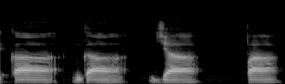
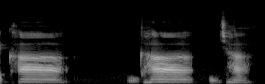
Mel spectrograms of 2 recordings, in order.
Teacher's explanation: अल्प प्राण, जिसमें कम वायु प्रवाह से बोला जाता है और अधिक वायु प्रवाह से बोला जाता है वह महाप्राण।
